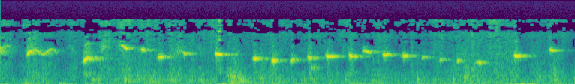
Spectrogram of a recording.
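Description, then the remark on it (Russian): A person whistles a lively melody of many short, clear notes that rise and fall in quick succession, fairly loud, with no talking. “Что-нибудь насвистываю.”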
